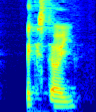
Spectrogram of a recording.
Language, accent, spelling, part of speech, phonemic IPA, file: French, France, sex-toy, noun, /sɛk.stɔj/, LL-Q150 (fra)-sex-toy.wav
- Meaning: sex toy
